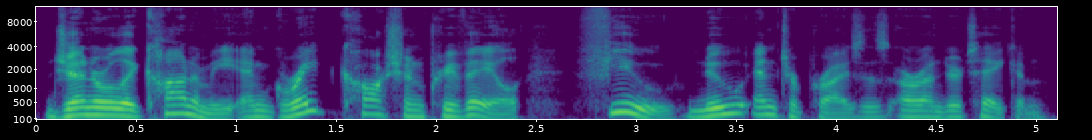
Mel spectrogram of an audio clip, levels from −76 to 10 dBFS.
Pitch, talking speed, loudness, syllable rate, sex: 145 Hz, 130 wpm, -18 LUFS, 5.3 syllables/s, male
